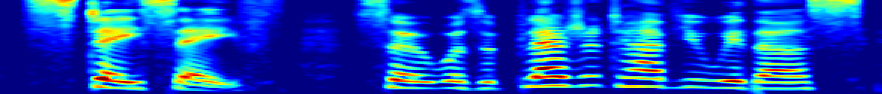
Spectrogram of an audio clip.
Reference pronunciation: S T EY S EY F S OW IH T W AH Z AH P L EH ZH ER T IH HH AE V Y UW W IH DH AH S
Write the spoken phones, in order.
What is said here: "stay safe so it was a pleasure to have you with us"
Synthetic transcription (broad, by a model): S T EY S EY F S OW IH T W AH Z AH P L EH ZH ER T IH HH V Y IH W IH DH AH S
